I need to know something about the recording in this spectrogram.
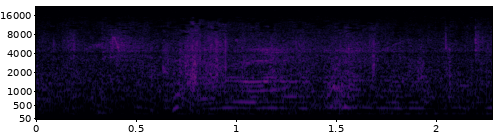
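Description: Faint buzz of a flying insect passing close, starting a little after half a second in and fading out near the end, over near-silent outdoor background.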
